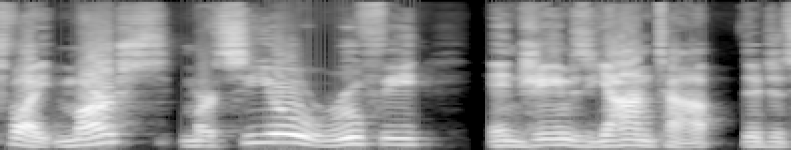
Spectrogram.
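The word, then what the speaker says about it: Llontop: The first fight, Marcio Rufi and James Yontop, that is spelled Llont, and somehow that means Jan.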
